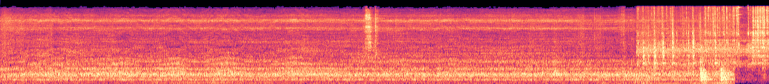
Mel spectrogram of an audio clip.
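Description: Handheld butane gas-canister blowtorch burning with a steady buzzing hiss as its flame heats car underseal. About nine and a half seconds in comes a short spell of rattling and clicking.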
